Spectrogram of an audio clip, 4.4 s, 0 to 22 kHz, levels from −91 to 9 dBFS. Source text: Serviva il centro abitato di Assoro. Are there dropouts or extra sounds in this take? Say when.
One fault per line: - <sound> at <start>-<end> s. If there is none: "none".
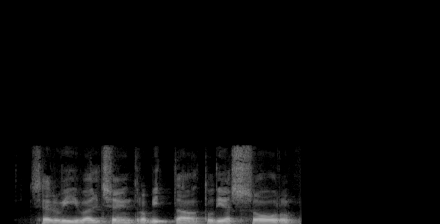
none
